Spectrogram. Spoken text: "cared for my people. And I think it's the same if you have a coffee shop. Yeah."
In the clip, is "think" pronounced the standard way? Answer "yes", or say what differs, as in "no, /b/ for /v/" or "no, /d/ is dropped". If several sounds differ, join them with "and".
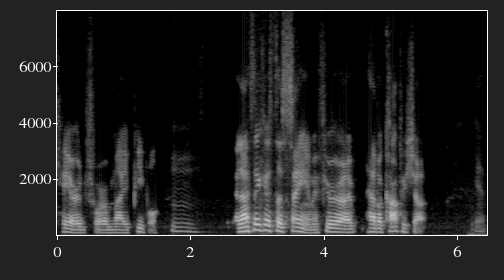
yes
